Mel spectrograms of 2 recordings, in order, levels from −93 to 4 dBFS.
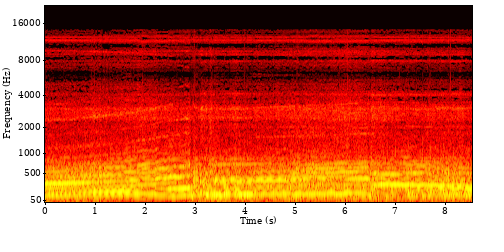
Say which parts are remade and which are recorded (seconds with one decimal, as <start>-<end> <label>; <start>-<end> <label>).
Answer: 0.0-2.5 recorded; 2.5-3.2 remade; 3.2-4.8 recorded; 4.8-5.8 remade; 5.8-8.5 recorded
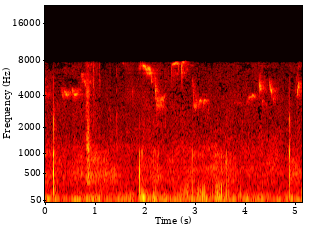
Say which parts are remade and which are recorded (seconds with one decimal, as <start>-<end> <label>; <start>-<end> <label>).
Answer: 0.0-1.6 recorded; 1.6-2.1 remade; 2.1-5.1 recorded

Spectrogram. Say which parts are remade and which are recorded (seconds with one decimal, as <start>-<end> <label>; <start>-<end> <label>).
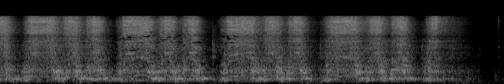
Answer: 0.0-1.1 remade; 1.1-2.4 recorded; 2.4-5.1 remade

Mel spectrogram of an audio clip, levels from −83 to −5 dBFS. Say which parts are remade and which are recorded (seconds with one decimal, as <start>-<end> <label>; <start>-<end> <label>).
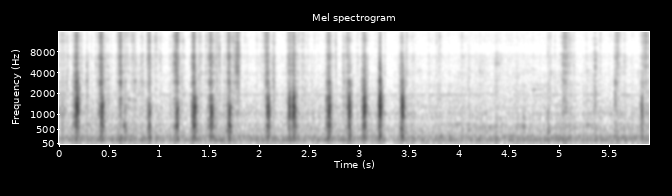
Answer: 0.0-2.3 recorded; 2.3-5.0 remade; 5.0-5.9 recorded

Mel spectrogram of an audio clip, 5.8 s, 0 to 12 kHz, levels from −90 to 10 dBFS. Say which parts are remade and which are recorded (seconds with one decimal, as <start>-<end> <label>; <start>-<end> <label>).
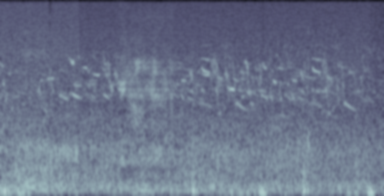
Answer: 0.0-1.8 recorded; 1.8-2.6 remade; 2.6-5.8 recorded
